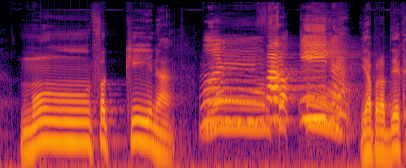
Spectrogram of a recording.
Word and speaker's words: منفكين: منفكين. منفكين. چھوٹا کاف ہے، باریک پڑھا جائے گا. منفکین.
